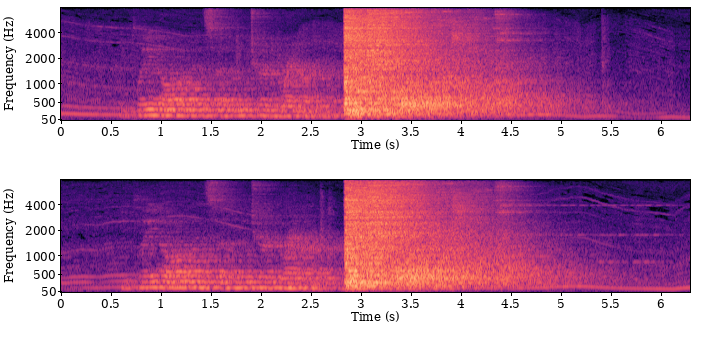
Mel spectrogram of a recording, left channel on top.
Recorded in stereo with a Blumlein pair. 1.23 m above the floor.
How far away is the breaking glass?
About 0.9 m.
